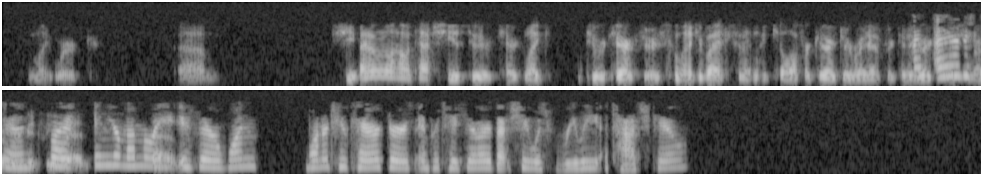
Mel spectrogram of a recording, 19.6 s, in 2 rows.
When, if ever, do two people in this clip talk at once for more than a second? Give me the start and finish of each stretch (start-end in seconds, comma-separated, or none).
9.1-10.5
